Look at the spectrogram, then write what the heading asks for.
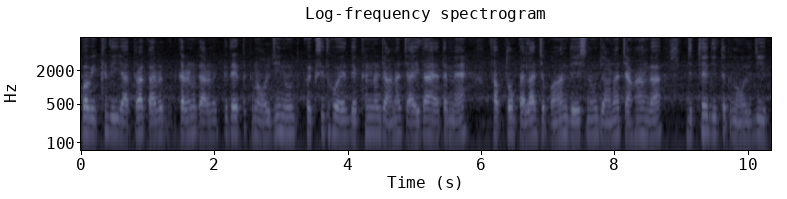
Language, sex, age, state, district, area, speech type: Punjabi, male, 30-45, Punjab, Jalandhar, urban, spontaneous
